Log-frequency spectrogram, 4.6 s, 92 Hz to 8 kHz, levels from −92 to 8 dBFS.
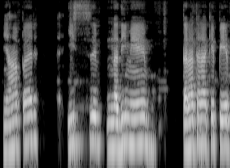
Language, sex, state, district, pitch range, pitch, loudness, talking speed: Magahi, male, Bihar, Gaya, 160-180 Hz, 175 Hz, -17 LUFS, 115 wpm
